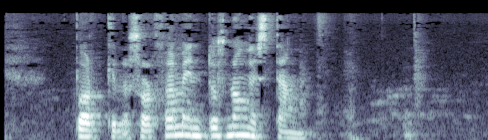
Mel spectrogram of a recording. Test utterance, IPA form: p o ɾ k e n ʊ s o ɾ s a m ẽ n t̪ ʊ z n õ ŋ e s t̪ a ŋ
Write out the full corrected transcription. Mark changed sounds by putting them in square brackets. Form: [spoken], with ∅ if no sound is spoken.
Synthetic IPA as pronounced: p o ɾ k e n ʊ s o ɾ [θ] a m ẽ n t̪ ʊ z n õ ŋ e s t̪ a ŋ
